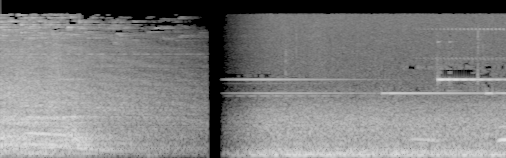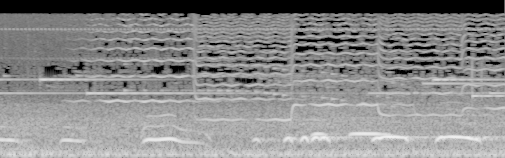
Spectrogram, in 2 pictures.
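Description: A pop song fades out into a brief silence. A spooky night sound effect follows: an owl hooting in short hoots, a few at first and then a quicker run near the end, over a low rumble and thin high wavering tones.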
